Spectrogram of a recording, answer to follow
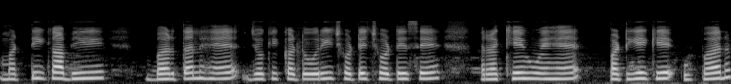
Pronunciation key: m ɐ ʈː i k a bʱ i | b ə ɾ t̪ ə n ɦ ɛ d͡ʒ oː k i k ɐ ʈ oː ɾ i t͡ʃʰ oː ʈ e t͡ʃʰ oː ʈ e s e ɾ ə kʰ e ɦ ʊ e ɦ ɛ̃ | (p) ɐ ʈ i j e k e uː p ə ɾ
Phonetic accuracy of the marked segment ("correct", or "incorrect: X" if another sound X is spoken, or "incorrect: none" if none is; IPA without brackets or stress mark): correct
